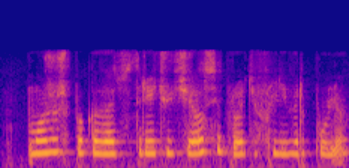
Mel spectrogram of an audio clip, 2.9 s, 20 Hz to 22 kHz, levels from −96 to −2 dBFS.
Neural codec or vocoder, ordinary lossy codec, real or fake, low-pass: none; AAC, 32 kbps; real; 7.2 kHz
